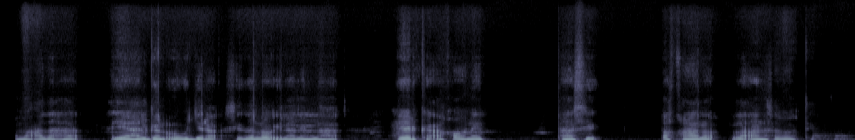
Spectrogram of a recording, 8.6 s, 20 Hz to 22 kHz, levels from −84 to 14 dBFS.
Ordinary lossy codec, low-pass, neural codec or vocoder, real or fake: none; none; codec, 44.1 kHz, 7.8 kbps, DAC; fake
